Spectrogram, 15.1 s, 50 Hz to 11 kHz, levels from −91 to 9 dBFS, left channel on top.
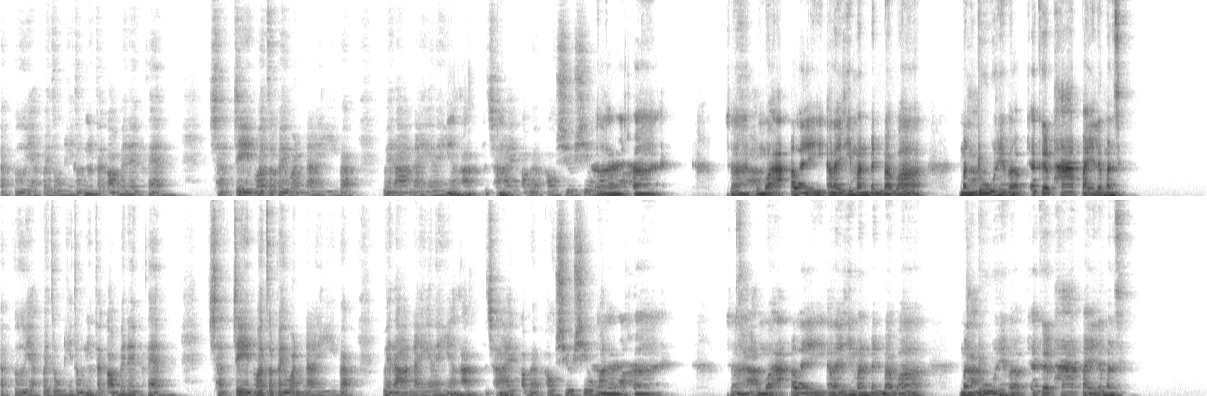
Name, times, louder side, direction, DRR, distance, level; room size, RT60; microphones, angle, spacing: voice 1, 0.0-7.9 9.2-9.5 12.1-12.3, right 3 dB, 90° right, 4 dB, 0.6 m, -34 dB
voice 2, 5.6-5.9 6.2-6.4 7.4-8.3 8.7-8.9 9.1-14.0, left 5 dB, 55° left, 8 dB, 0.3 m, -24 dB
2.6 x 2.5 x 2.2 m, 0.36 s
head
